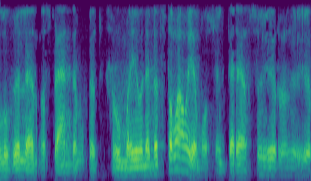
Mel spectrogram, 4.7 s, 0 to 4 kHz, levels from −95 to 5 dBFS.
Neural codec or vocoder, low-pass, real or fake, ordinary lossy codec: codec, 16 kHz, 16 kbps, FunCodec, trained on LibriTTS, 50 frames a second; 3.6 kHz; fake; AAC, 24 kbps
